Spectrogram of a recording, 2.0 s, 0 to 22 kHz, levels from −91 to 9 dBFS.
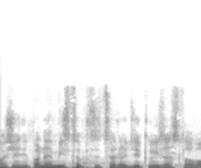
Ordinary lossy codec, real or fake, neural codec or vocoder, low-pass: MP3, 48 kbps; fake; autoencoder, 48 kHz, 128 numbers a frame, DAC-VAE, trained on Japanese speech; 10.8 kHz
